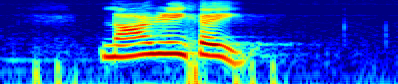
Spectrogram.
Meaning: 1. measure of time consisting of 60 விநாடி (vināṭi) = 24 minutes 2. the 26th nakshatra
- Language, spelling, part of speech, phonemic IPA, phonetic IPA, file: Tamil, நாழிகை, noun, /nɑːɻɪɡɐɪ̯/, [näːɻɪɡɐɪ̯], Ta-நாழிகை.ogg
